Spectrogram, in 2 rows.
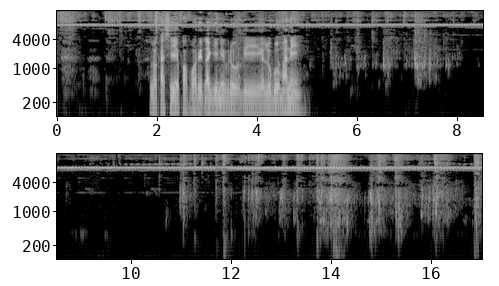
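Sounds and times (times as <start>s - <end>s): water splashing and sloshing: 3.1s - 8.2s, 10.6s - 17.0s.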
